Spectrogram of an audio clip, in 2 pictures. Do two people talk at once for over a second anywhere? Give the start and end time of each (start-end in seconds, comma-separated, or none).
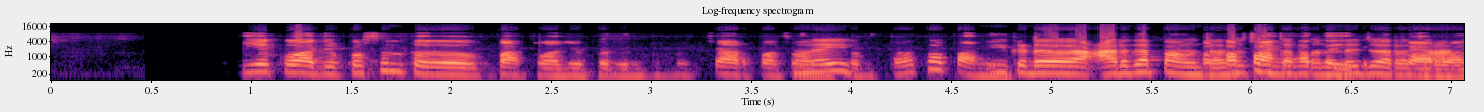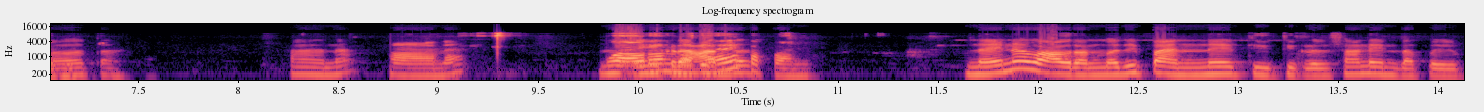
5.8-7.4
